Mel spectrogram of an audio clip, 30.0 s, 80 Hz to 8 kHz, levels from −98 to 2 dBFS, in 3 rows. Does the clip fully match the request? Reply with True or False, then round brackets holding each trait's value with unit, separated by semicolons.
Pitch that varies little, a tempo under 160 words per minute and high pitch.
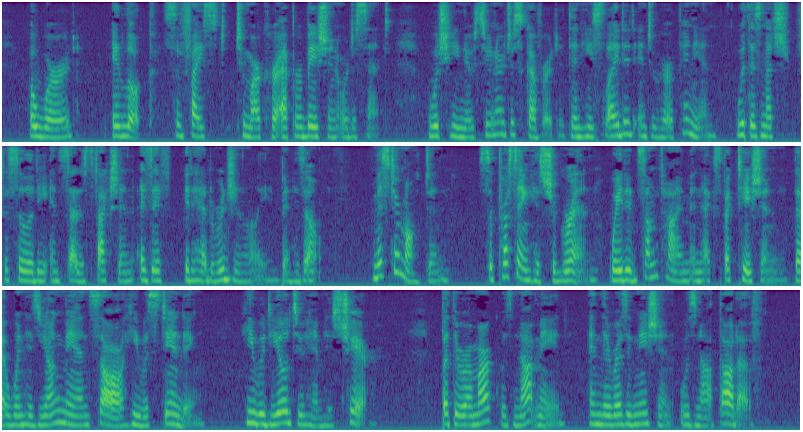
True (2.2 semitones; 150 wpm; 200 Hz)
